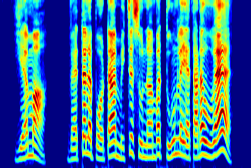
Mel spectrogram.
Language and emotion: Tamil, angry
